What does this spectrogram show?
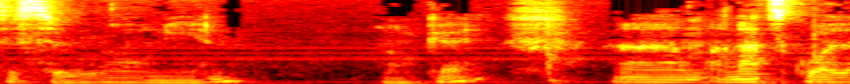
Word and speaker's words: Ciceronian: the um phic transcription you can see that the stress is on the third syllable so it's ciceronian okay um and that's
